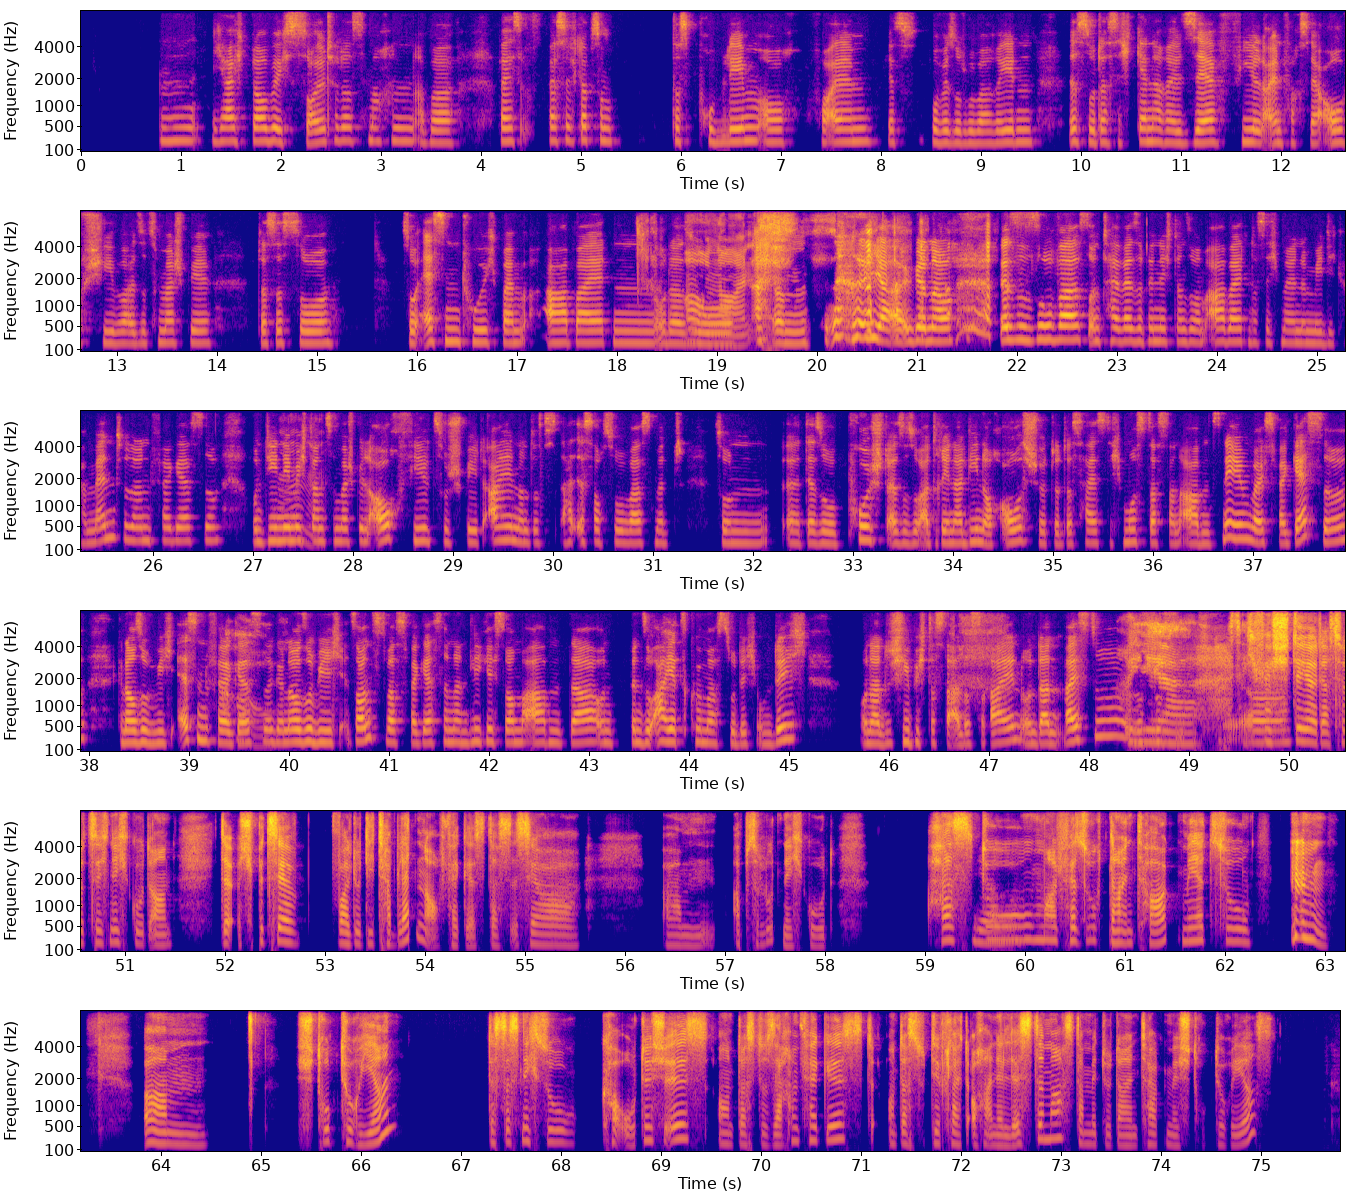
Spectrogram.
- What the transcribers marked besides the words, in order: laugh; laughing while speaking: "ja, genau"; laugh; drawn out: "ja"; throat clearing
- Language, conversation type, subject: German, advice, Warum kann ich nach einem stressigen Tag nur schwer einschlafen?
